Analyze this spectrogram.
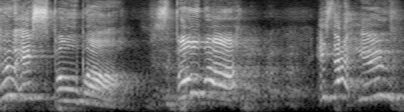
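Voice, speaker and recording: A woman speaks in a raised, projected voice, with audible room echo and noticeable background noise. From England. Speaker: comedian. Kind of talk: stand-up; livestream chat. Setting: livestream. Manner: animated.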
